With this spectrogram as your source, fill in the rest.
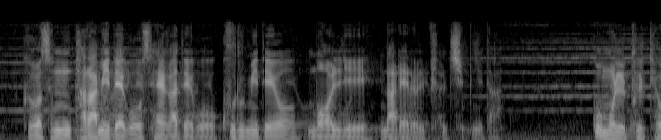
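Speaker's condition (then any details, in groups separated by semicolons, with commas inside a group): No condition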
